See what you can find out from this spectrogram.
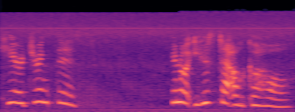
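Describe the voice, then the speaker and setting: A woman's voice: very high-pitched, normal speed, fairly bright tone, slight background noise, rough recording. A woman playing an earnest, protective teenage cyborg girl in an anime dub, caring and defiant. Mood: soothing. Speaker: voice actor in dubbed anime. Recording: worn VHS tape, music behind.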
